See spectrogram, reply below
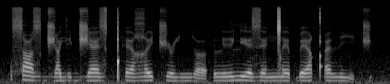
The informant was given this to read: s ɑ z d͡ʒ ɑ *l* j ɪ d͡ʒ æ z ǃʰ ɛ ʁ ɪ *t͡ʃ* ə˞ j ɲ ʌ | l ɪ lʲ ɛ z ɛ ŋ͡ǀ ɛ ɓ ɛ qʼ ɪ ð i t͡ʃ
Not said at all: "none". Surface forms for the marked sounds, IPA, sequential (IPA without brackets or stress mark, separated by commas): none, t͡ʃ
